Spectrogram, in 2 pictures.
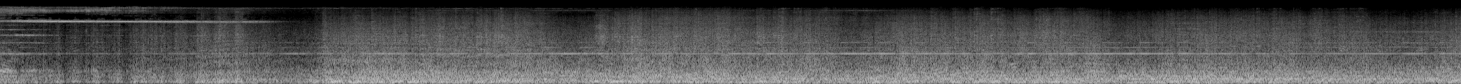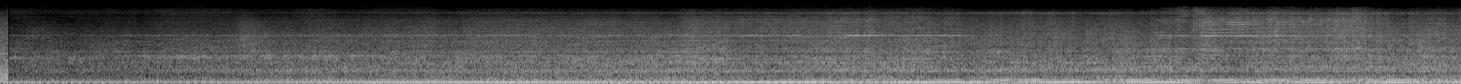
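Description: Autorack freight cars rolling past close by with a dense rumbling clatter and a steady high-pitched tone over it. About halfway through it cuts to the low, steady hum of CN diesel-electric locomotives running as they pass, pulsing unevenly near the end.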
